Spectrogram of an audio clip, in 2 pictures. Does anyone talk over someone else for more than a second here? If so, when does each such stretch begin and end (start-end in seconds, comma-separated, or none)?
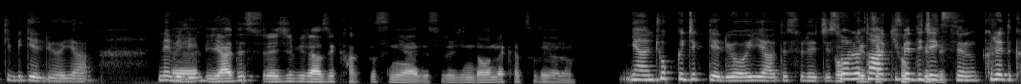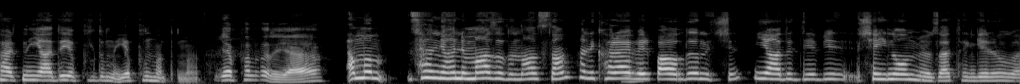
8.3-9.5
